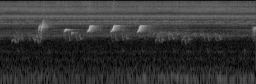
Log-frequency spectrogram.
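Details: Very vocal Black-winged bulbul in a lure recording: a handful of clear, high, sharply flicked chirps, about three evenly spaced, after one softer note, then silence.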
